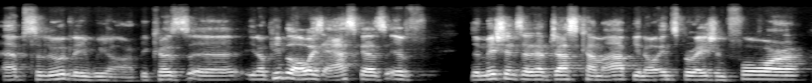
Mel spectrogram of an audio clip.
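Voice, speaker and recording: A man's voice: medium pitch, steady tone, moderate pace, darkish tone. A man speaking as a co-founder in an interview, earnest and rhetorical, checking in with "right?" often. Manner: earnest, rhetorical, tag questions. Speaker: co-founder, guest. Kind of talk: inspirational interview answer. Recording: roomy echoey audio.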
